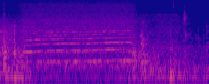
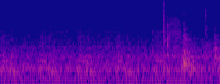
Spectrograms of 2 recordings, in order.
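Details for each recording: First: Treadmill stomp test with machine running after belt alignment: belt stalled by foot while motor whine continues with light rubbing hiss; front roller slipping shows belt too loose, tension needs increasing. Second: Home treadmill running after alignment adjustment by half-turns; belt had tracked too far left and rubbed the side plastic trim, now a low even hum with no rubbing, quieter and centered.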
